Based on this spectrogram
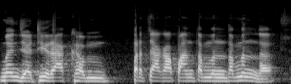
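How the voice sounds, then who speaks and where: A man with a Javanese accent at a fairly slow pace. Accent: Javanese-accented Indonesian. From Yogyakarta, Indonesia. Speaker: student teacher. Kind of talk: classroom lesson. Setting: classroom. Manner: casual, conversational.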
